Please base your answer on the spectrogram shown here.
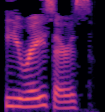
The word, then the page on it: erasers: British English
